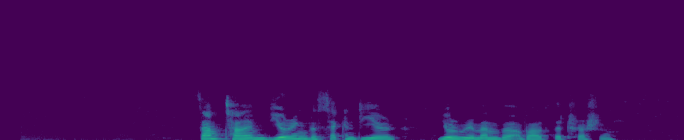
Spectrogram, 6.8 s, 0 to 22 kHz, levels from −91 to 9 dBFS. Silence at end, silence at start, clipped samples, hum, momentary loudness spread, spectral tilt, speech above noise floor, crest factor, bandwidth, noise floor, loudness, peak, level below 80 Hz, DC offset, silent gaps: 0.7 s; 2 s; under 0.1%; none; 15 LU; -5.5 dB/octave; 48 dB; 22 dB; 7.4 kHz; -87 dBFS; -39 LUFS; -20 dBFS; -84 dBFS; under 0.1%; none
